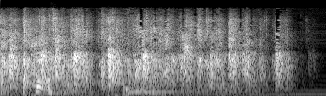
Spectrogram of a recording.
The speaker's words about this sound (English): And Digitale Gesellschaft is our financial overlords. They're the company that was able to make this all happen. So thank you, thank you, thank you. So shout out, applause, and please some applause for them for dealing with us for actually Yay.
